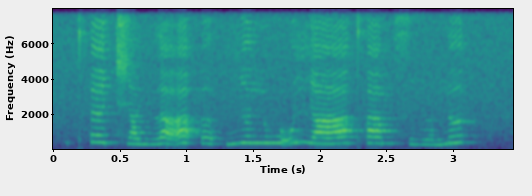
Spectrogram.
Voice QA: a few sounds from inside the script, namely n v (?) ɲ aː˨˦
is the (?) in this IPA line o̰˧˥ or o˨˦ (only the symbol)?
o̰˧˥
